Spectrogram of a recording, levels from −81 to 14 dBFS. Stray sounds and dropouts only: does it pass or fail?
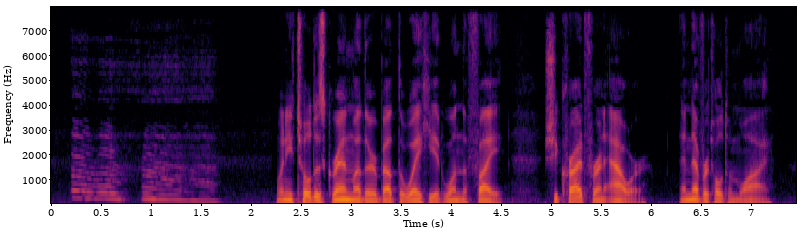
fail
